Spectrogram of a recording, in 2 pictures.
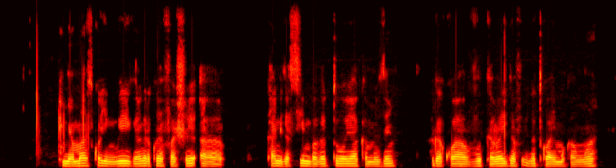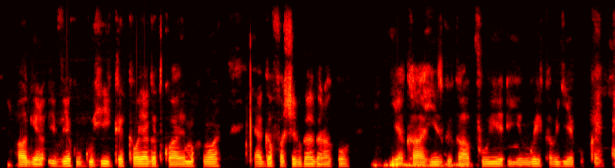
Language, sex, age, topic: Kinyarwanda, male, 18-24, agriculture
